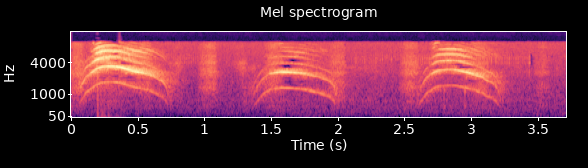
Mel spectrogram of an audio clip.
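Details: Maine Coon kittens on their fourth day of life, offspring of a cat named Nikita, giving three high, arched mewing cries roughly every 1.3 seconds, each rising then falling, in a quiet indoor setting.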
